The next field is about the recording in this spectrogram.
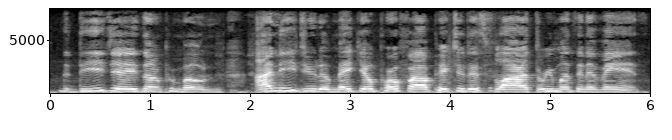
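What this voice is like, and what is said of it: Put-on complaining voice. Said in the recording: “I'm about to do my complaint voice again.”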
